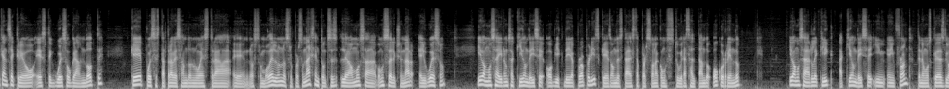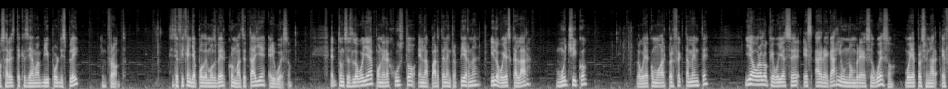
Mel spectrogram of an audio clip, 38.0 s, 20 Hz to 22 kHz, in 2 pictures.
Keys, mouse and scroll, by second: 0.0-2.2 scroll up 1, 7.6 click, 14.8 click, 18.5 click, 20.1 click, 21.2 click, 22.1 scroll down 2, 22.9-24.1 scroll up 3, 24.1-24.6 shift+middle drag, 26.2 g, 26.3 z, 27.6 click, 28.2 click, 28.9 s, 30.9 click, 31.4 g, 31.9 z, 32.6 click, 32.9-33.9 scroll up 3, 33.9 scroll down 2, 34.4 scroll up 2, 35.2-35.6 shift+middle drag, 37.4 click, 37.8 F2.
